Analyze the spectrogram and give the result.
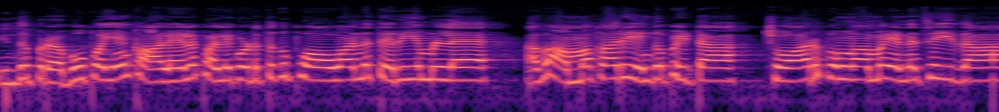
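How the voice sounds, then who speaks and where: A woman's voice: high-pitched, fairly even intonation, quick pace, a bit bright. A woman performing a grumbling, scolding mother-in-law in a comic skit. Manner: scolding, grumbling village banter.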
